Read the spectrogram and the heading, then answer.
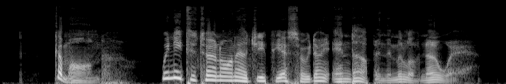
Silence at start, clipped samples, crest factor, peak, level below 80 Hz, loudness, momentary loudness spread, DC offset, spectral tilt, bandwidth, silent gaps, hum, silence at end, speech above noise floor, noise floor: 0.55 s; under 0.1%; 16 dB; 0 dBFS; -34 dBFS; -16 LUFS; 14 LU; under 0.1%; -8 dB/octave; 16 kHz; none; none; 0.4 s; 40 dB; -55 dBFS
